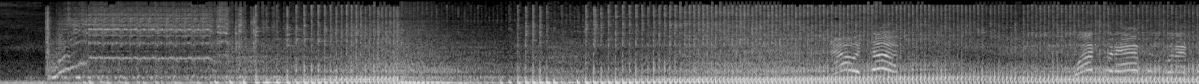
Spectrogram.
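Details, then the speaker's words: Dixie Chopper 60-inch zero-turn with V-twin, firing on only one cylinder, weird pop and won't hold idle or throttle; note sags hard when blades (PTO) engage, recovers slowly without reaching full speed. Suspected carburetor or weak fuel pump; engine bogs under load. "it's got a weird pop to it and i can't keep the idle up and when i turn on the blades it still wants to die"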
